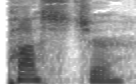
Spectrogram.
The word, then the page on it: posture: American English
